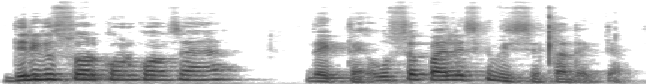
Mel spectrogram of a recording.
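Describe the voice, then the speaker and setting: A teacher giving an online exam-prep lesson, who asks questions and answers them, repeats key points, and slowly sounds out each vowel. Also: medium pitch, animated, warm tone. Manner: slows down to say the vowel sounds out clearly. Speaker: Hindi grammar teacher.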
